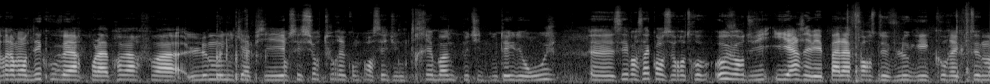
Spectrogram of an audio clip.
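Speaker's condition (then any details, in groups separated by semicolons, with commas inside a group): No condition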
